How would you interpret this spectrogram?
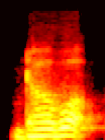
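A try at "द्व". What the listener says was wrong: It is wrong, I'm saying. You cannot say da. How can you say da? When you say da, it is dakara plus a. The vowel a is there. Dva. Dva. It is dva, not dava. It is dva. You can see, it is dva. When you say dva, dava, you see the difference? What is the difference between dava and dva? Dava. Dava will be different. Da will be different.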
